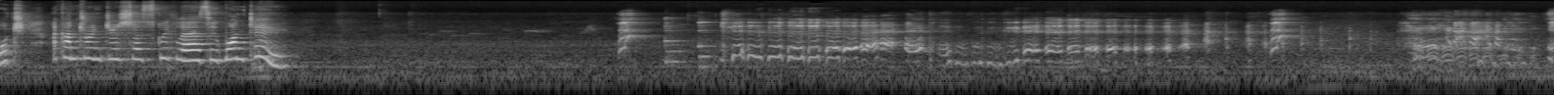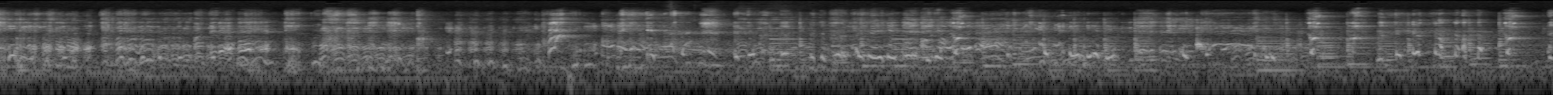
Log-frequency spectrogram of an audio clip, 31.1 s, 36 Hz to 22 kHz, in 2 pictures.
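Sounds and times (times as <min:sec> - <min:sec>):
cartoon voices laughing: 0:14.0 - 0:30.9
background music: 0:22.2 - 0:31.0.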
